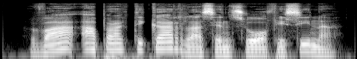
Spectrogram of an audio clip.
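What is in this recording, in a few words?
She is going to practice them in her office, Spanish, male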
